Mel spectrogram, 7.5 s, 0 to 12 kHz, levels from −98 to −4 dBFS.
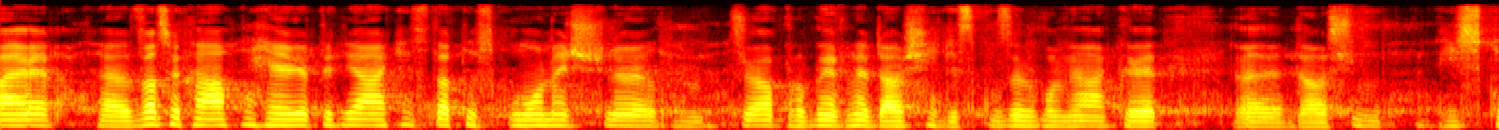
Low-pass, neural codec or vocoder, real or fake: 9.9 kHz; autoencoder, 22.05 kHz, a latent of 192 numbers a frame, VITS, trained on one speaker; fake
